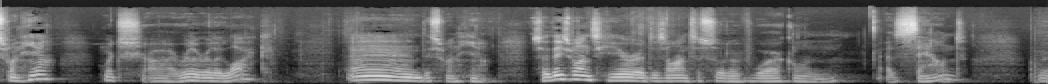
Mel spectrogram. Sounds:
speech

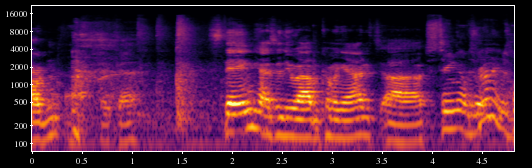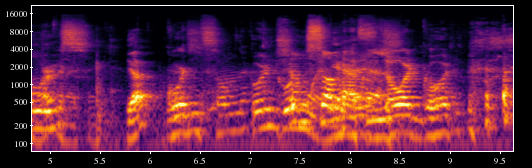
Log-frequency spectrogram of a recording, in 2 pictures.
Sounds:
speech

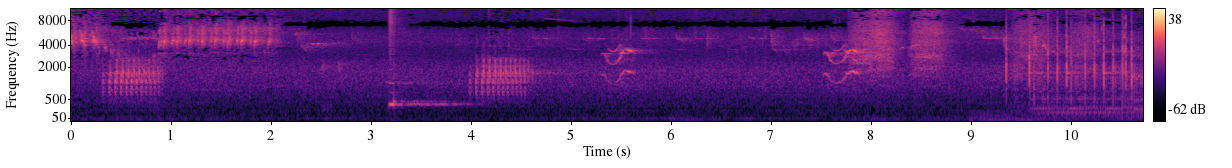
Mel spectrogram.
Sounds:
music
animal
frog

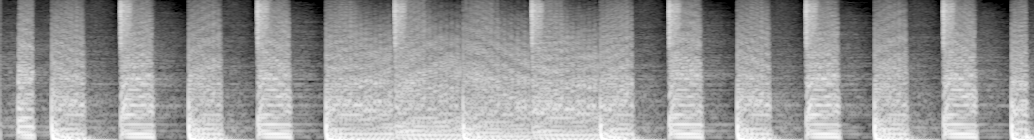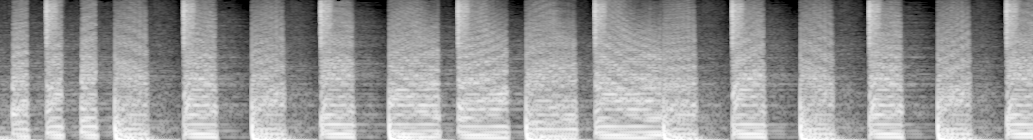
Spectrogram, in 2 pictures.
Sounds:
music

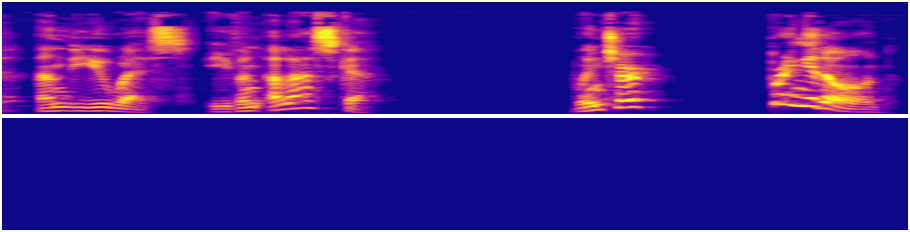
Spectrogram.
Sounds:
speech

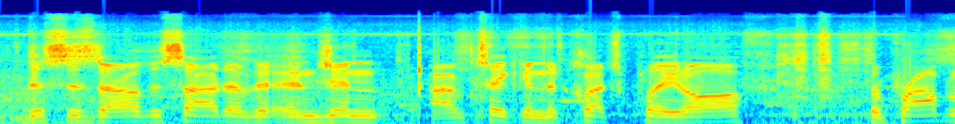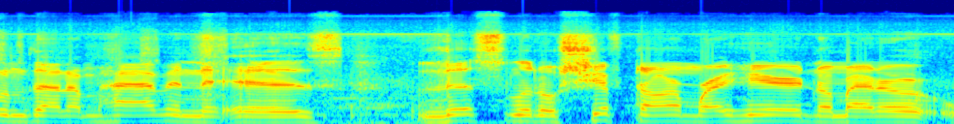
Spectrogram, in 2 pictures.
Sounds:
speech

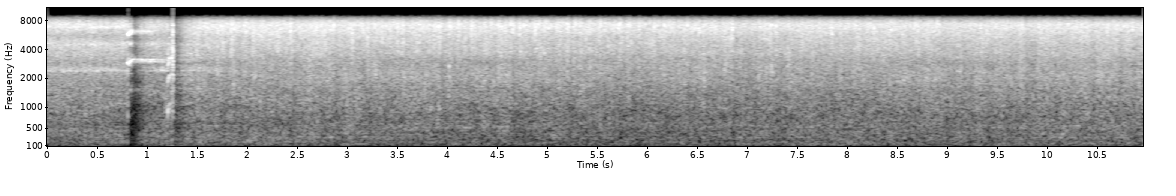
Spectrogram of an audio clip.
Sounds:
rain

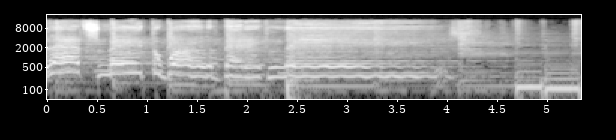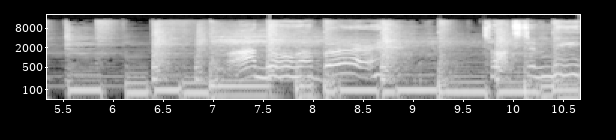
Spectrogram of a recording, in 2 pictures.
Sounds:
music

